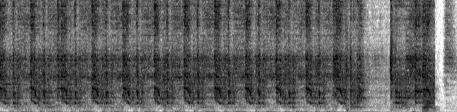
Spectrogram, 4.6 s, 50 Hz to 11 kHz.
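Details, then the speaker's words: Suzuki GS500 scrambler, carbs just refitted with new inlet rubbers, on choke in cold weather, borrowed battery. The starter churns in even pulses about three a second for four seconds and never catches: crank, no start. "right so after lots of trying to turn that off i've flattened the battery um for the briefest second off camera typically it did actually fire so i have heard this engine running now"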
